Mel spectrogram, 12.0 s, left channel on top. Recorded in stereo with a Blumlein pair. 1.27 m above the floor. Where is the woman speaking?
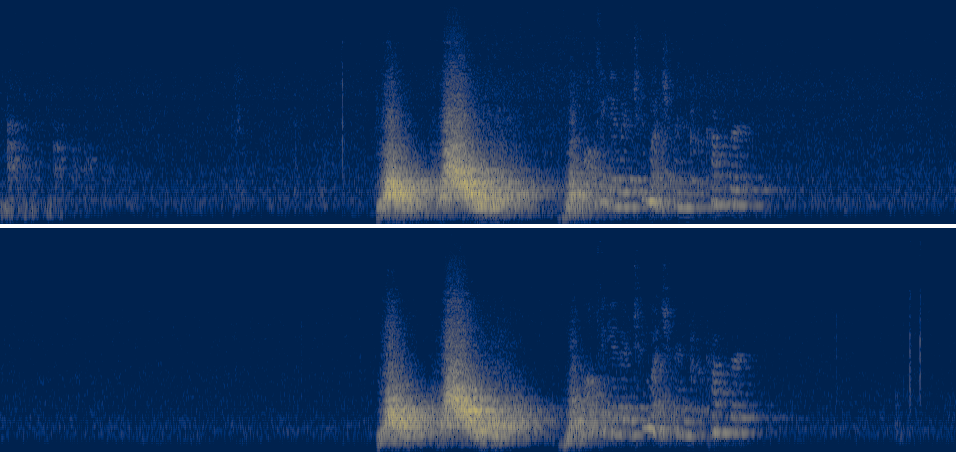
15° left, 0.8 m.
